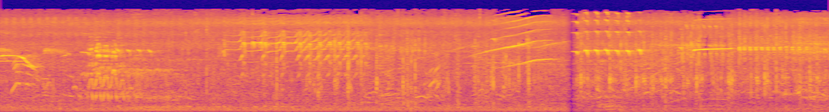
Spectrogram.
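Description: Horses neigh and whinny repeatedly during a cavalcade procession, shrill calls rising over crowd noise and people talking, with faint hoof clatter.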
